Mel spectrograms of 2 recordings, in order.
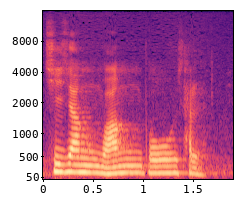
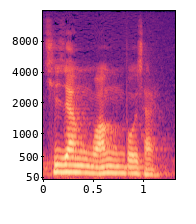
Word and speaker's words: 지장왕보살: 왕부사 이런 말이 나와요 그게 바로 우리 발음으로는 지장왕보살 다시 해보죠 지장왕보살 지장왕보살 그래서 교각 스님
